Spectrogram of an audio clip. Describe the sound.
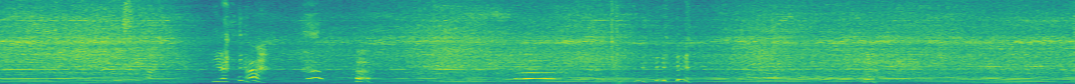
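A steady, buzzing engine drone of lawnmowers running outdoors holds an even pitch throughout, while people talk in short bursts over the continuous mechanical hum.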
